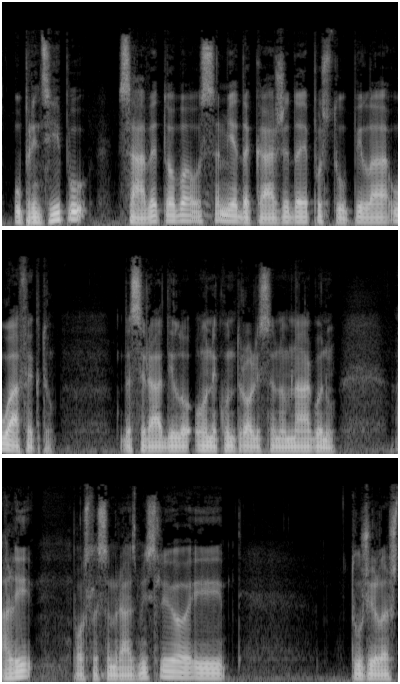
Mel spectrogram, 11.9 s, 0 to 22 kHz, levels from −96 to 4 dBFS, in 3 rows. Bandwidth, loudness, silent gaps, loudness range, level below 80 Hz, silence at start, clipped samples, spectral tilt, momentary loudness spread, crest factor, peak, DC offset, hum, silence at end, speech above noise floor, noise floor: 13 kHz; -24 LUFS; none; 2 LU; -36 dBFS; 0.15 s; under 0.1%; -6.5 dB/octave; 9 LU; 18 dB; -8 dBFS; under 0.1%; none; 0 s; 35 dB; -58 dBFS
